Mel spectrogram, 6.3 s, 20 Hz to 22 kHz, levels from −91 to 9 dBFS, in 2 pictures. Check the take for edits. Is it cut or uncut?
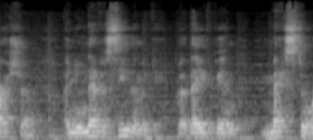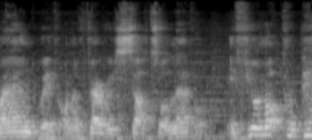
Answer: cut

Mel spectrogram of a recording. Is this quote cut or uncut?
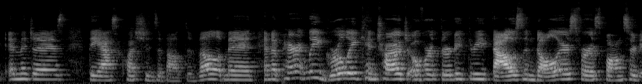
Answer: cut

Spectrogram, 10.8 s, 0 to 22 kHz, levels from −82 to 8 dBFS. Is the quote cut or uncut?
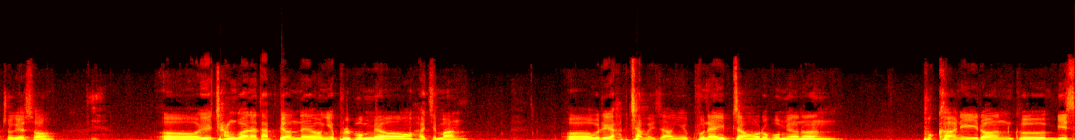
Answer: cut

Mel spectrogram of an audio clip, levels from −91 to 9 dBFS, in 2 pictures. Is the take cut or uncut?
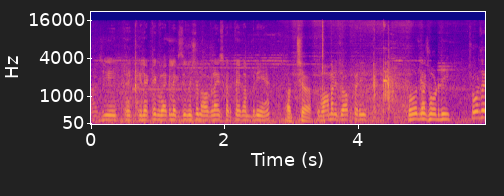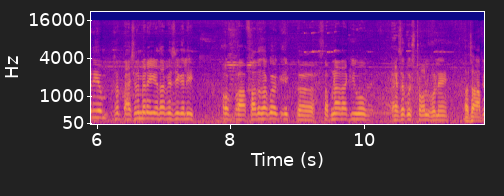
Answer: uncut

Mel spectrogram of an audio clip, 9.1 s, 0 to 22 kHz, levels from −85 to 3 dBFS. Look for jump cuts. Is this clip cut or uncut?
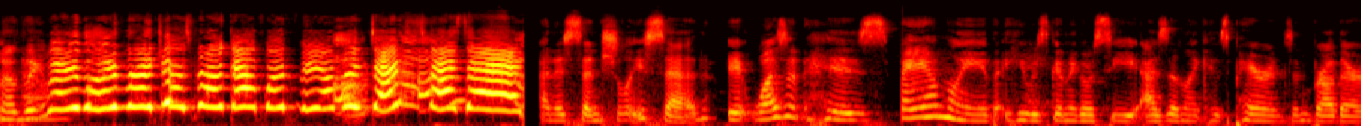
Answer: cut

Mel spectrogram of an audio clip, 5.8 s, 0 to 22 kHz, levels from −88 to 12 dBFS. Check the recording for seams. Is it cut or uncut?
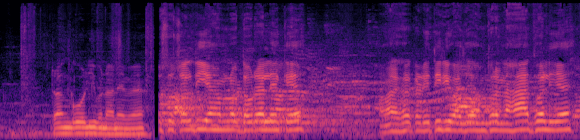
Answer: cut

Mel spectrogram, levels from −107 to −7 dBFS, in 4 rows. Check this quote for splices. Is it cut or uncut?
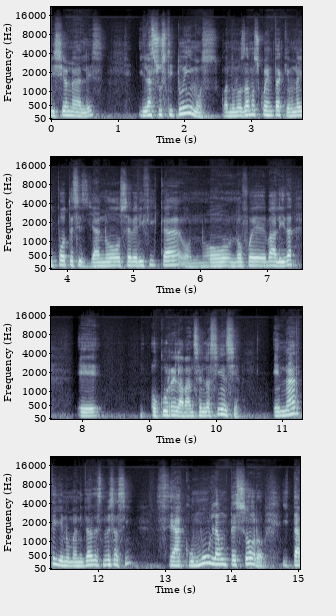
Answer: uncut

